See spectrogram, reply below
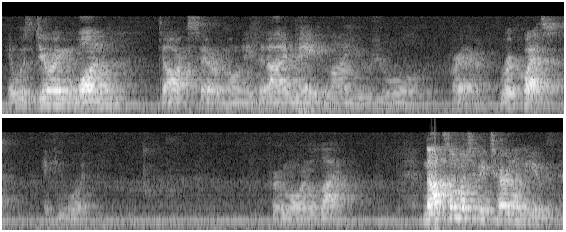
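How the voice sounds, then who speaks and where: A brooding male vampire occultist, played by an actor, delivers a dramatic stage monologue. He speaks haltingly, with weighty pauses. The recording is dull and distant, with heavy room echo. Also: mid-range voice, natural voice. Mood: fervent, solemn. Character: brooding male vampire occultist confessing his dark transformation. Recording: very echoey room, distant dull mic, faint hiss.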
